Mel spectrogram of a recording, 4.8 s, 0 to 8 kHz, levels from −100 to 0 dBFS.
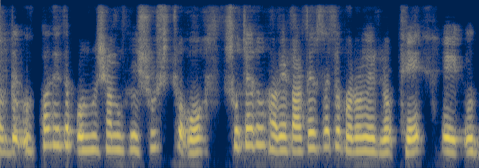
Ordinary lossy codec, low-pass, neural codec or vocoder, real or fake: none; 7.2 kHz; codec, 24 kHz, 1 kbps, SNAC; fake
